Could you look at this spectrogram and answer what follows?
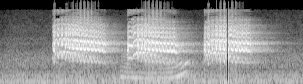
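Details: Pet Alexandrine parakeets, one of two kept birds said to speak Urdu and Hindi, giving three loud, harsh, broadband squawks about half a second each, with a man's voice talking softly between them.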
